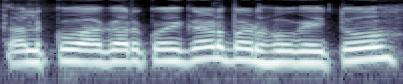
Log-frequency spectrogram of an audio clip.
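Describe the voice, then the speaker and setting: Man playing a high-pitched, wary old father. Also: fairly even intonation, normal speed, dark tone, smooth, no room sound, close to an everyday voice. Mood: worried, wary. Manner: wary, grumbling. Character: cautious, worried elderly father of the family. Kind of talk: Hindi animated story dialogue.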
